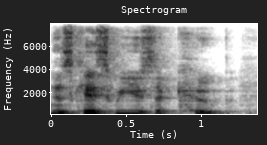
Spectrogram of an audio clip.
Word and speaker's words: coupe: martini glass in this case we use a coop it's not necessarily pronounced coupe so you're not out of line calling it a coupe the history is that it was fashioned after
